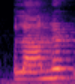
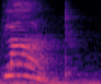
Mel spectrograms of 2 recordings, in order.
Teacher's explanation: ए को आ कर दिया और न को हाफ कर दिया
